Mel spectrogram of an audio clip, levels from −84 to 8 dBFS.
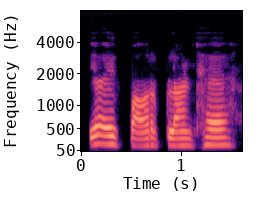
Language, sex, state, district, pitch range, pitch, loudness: Hindi, male, Bihar, Jahanabad, 150-165 Hz, 160 Hz, -14 LUFS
